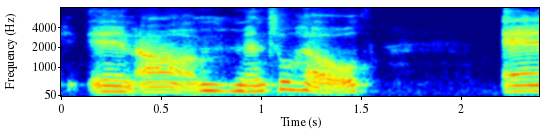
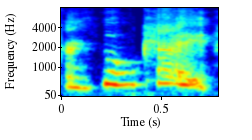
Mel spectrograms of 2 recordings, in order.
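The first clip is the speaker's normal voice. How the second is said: much higher, anxious question; worried client. Retold or imitated. Client hearing her therapist's wrecked voice, high and anxious. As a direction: pitch it way up like a scared client.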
